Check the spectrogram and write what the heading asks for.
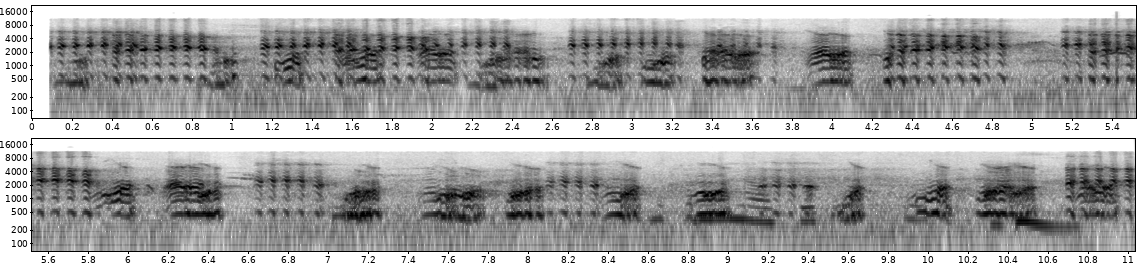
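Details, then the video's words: Frog singing loudly and close up: dense runs of rapid pulsed, rattling croaks in bursts of under a second, repeated almost without pause and overlapping, with a few shorter harsher notes. "Пение лягушки"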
